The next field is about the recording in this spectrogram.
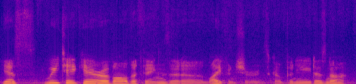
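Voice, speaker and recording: A man playing a polite, persuasive insurance salesman in an audio drama, speaking in a measured, reassuring way. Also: on the high side, lively intonation, a little hiss or hum, close to an everyday voice, poor audio. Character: smooth-talking, reassuring male death insurance salesman.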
